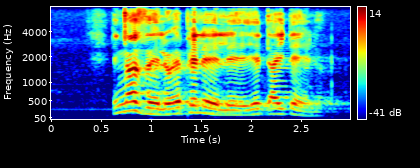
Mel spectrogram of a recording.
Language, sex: Zulu, female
